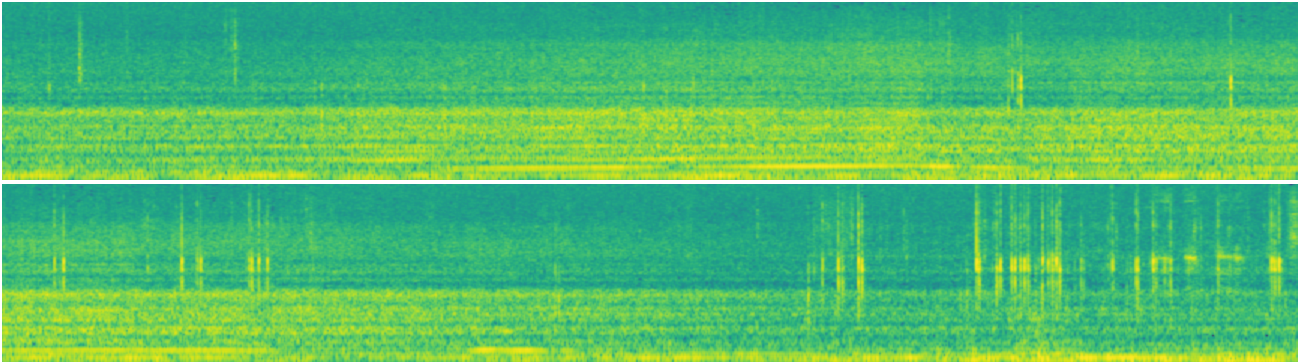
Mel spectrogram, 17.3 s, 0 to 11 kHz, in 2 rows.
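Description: Renault Mégane RS265's turbocharged 2.0-litre four-cylinder heard from inside the cabin, running under load at track speed with road and wind noise, its pitch rising slowly in the first few seconds. Near the end come a run of clicks and rattles.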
